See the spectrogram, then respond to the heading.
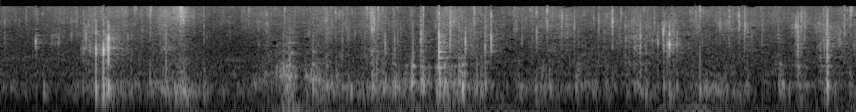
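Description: A large, hollow, pink, stretchy rubber puffer ball with soft spikes is squeezed and stretched with long nails and fingertips, which scratch through the spikes. The result is an irregular stream of soft, crackly, crunchy scratches and rubbery rustles over a low muffled rumble, rising and falling in loudness.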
